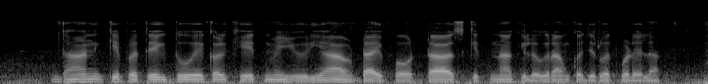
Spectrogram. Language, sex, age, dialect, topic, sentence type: Bhojpuri, male, 18-24, Western, agriculture, question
